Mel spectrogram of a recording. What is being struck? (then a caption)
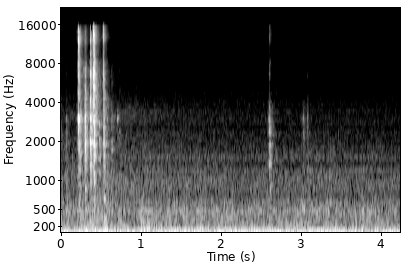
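Metal-frame mechanical keyboard with round keycaps. Slow fingertip typing on a retro typewriter-style mechanical keyboard with a metal frame and round keycaps. A quick cluster of sharp, bright key clicks opens the clip, followed by a couple of fainter, sparse taps. A steady low rumble runs underneath throughout.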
